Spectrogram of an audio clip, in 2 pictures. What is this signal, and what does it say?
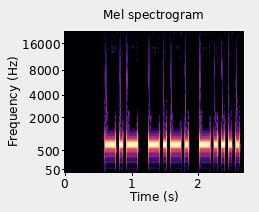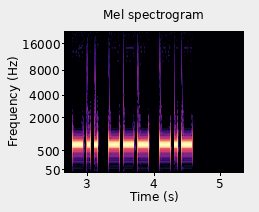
Morse code, heard as a keyed tone, about 22 wpm, 700 Hz. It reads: KC6DOK
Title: USA Call Signs - 6 Characters - 8x Character Spacing - 22wpm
